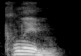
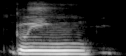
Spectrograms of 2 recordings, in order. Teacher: because of Anuswar, the M sound is NG sound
